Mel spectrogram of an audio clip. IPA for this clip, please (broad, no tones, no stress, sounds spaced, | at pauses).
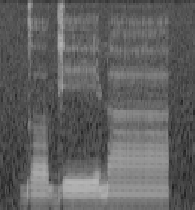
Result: ɡ ʌː ɡ eː ɳ aː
